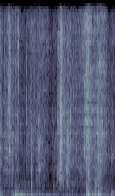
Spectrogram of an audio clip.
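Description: Cardboard boxes and parts being handled on an aluminium diamond-plate toolbox: a few dull knocks with light rustling, the loudest knock near the end.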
